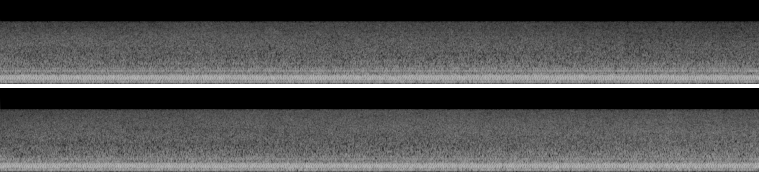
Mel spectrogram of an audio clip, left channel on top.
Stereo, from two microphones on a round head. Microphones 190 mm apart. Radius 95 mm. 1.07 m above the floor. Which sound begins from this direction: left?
An engine running, at 0.0 s.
